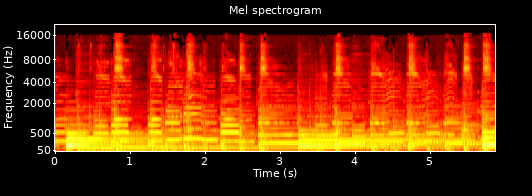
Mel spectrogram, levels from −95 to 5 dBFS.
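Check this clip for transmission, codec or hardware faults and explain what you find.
No transmission, codec or hardware problems can be heard anywhere in the signal.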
